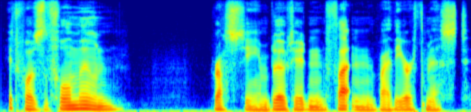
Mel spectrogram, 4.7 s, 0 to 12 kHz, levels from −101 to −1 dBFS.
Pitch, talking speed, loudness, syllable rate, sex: 90 Hz, 180 wpm, -24 LUFS, 4.9 syllables/s, male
